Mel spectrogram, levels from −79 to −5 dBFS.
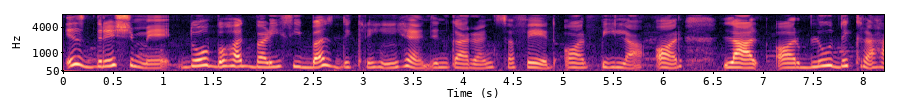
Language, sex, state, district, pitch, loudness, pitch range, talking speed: Hindi, female, Jharkhand, Palamu, 245 Hz, -19 LUFS, 230-290 Hz, 170 wpm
